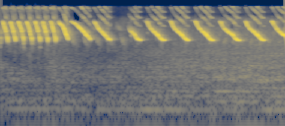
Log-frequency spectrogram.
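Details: Canary beginning with a very rapid trill of paired notes, followed by slower, loud whistled notes that each slide steeply downward, repeated roughly every third of a second.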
